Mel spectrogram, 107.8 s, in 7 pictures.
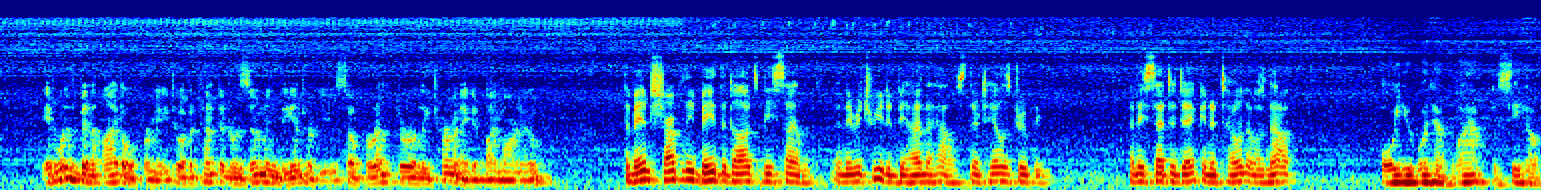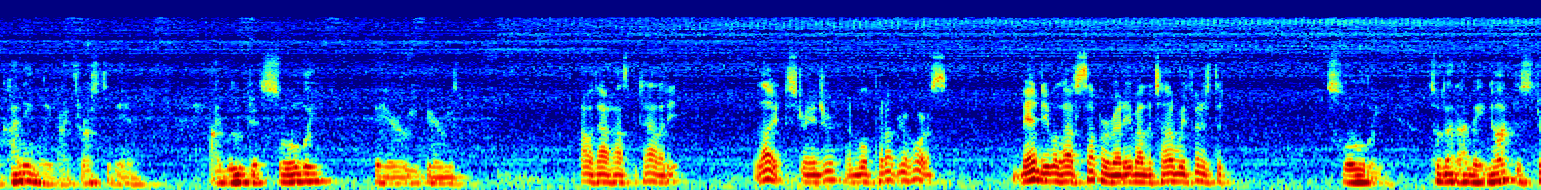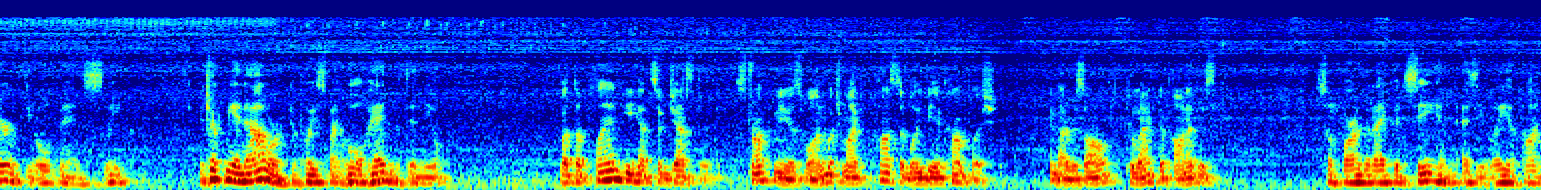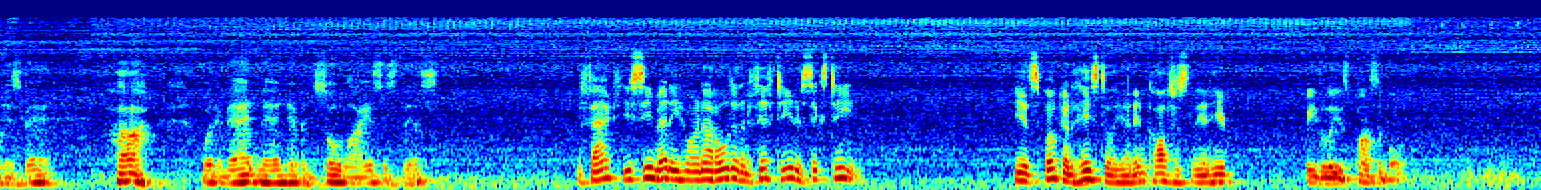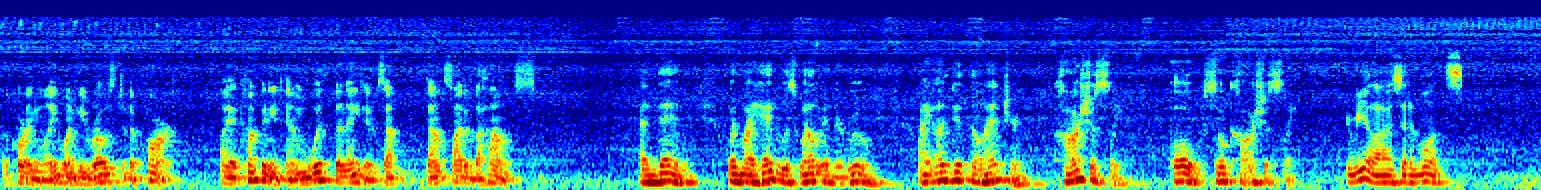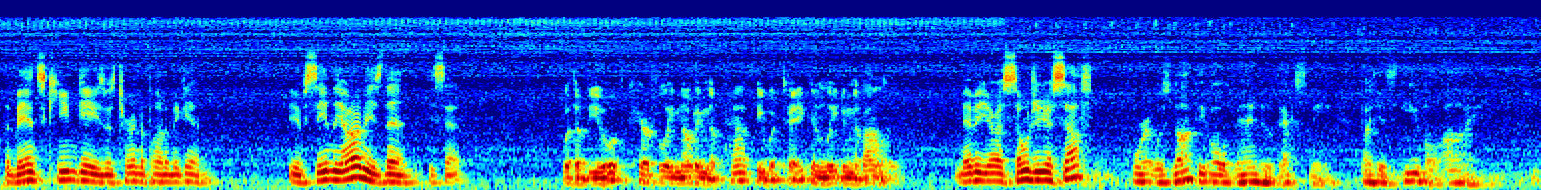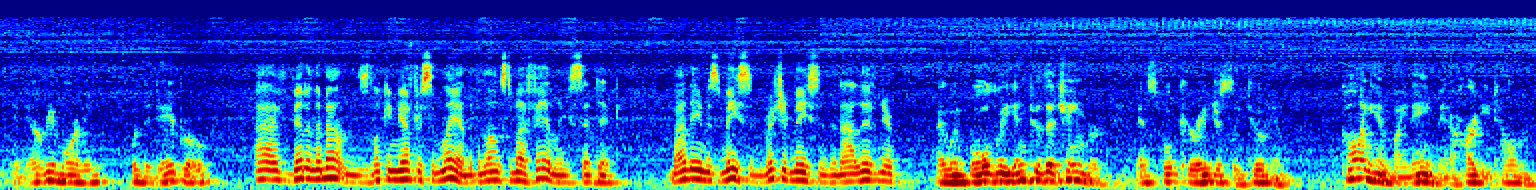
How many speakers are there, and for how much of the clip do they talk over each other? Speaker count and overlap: three, no overlap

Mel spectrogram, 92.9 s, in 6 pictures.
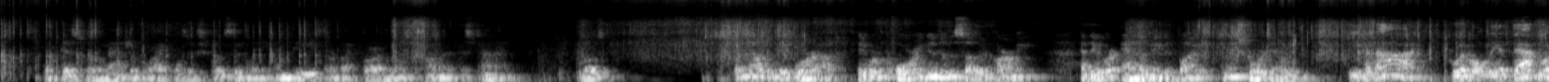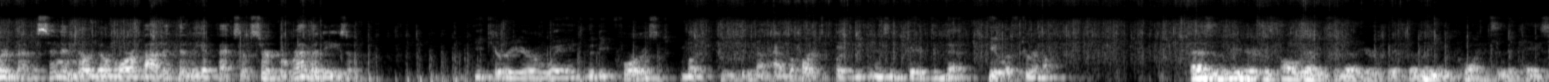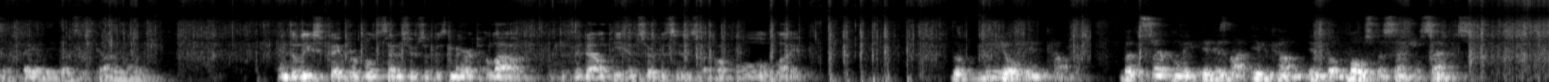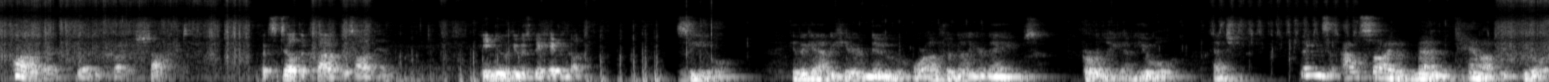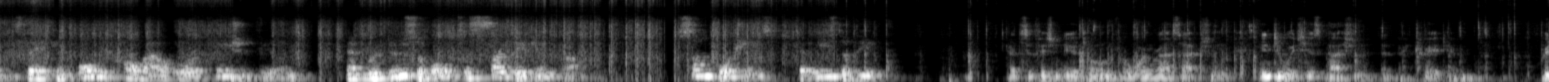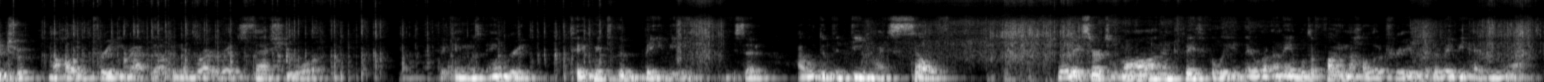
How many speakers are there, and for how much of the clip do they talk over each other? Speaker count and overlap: eight, no overlap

